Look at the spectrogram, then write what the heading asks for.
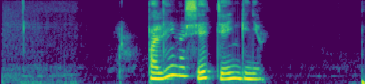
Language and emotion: Russian, neutral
